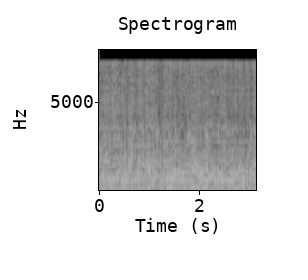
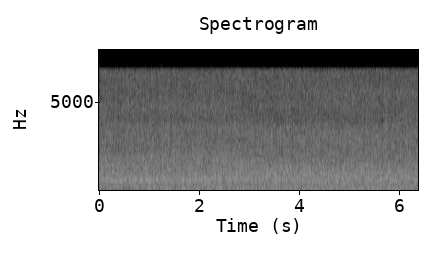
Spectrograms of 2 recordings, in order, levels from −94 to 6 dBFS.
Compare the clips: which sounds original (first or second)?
second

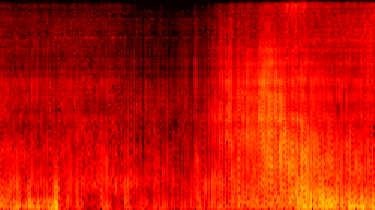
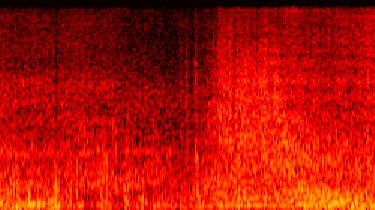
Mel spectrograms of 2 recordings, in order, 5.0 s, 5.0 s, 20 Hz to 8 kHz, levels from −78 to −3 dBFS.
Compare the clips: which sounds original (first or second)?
second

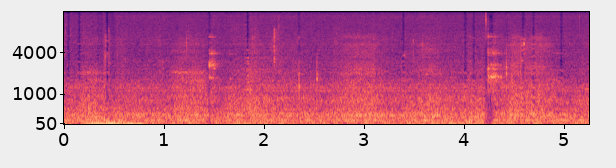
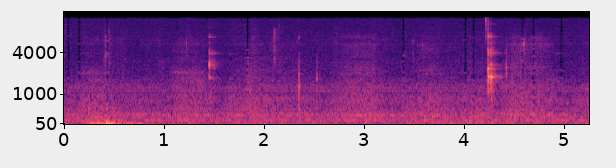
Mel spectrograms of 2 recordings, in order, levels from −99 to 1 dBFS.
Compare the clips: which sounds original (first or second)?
second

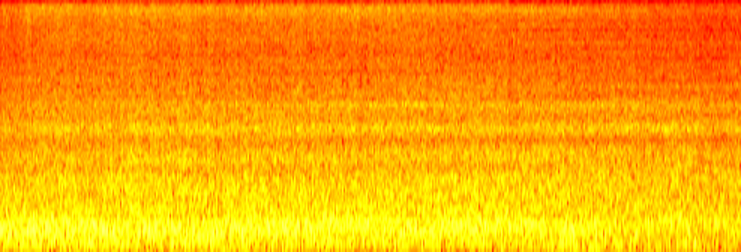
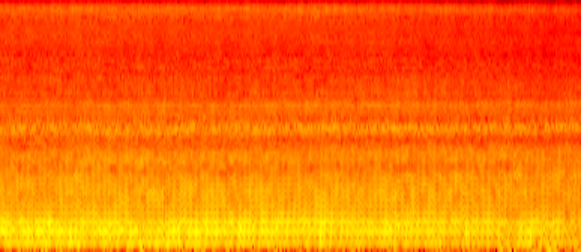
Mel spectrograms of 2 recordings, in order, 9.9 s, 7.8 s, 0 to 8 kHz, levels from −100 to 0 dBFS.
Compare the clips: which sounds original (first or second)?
first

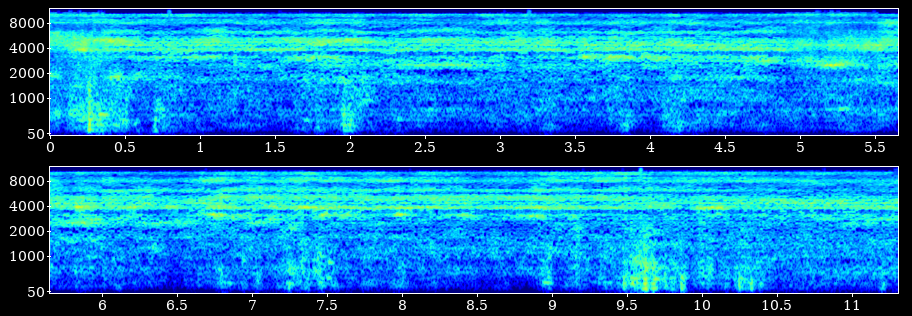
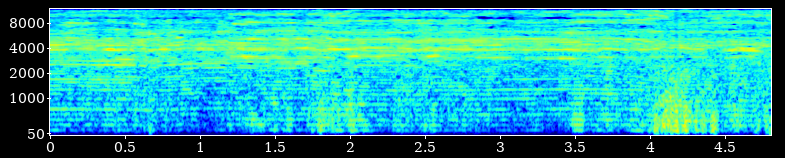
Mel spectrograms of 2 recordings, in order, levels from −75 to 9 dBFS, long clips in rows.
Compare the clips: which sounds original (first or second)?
second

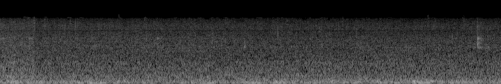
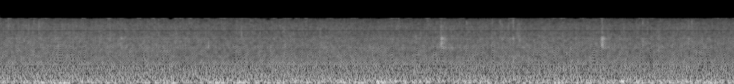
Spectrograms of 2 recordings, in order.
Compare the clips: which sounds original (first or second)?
first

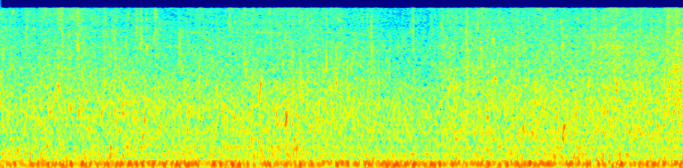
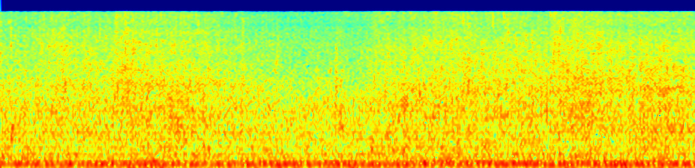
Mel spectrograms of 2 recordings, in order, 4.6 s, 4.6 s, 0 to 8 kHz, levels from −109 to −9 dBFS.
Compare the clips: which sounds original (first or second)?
first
